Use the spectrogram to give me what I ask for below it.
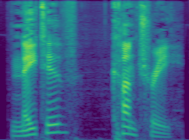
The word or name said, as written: native country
